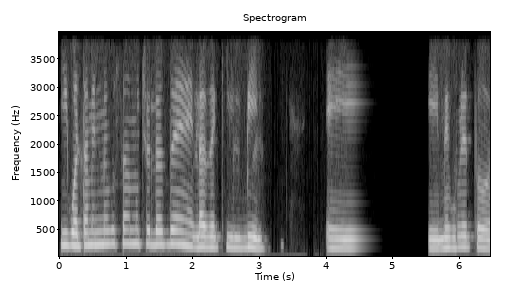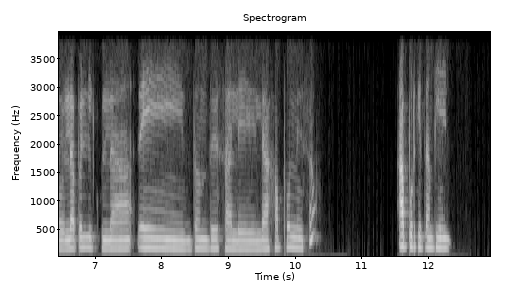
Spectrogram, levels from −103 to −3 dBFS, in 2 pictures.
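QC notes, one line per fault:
4.34 to 5.57 s, call audio freeze: the sound stops moving and the last bit of it hangs on as a fading buzz, then drops to near silence for about 0.86 s of the 1.21 s gap. This is most likely packets stalling in transit so the jitter buffer ran dry and the receiver padded with a decaying copy of what it last had. When audio resumes it picks up right where it left off, so nothing is lost, it's just pushed later by about 1.2 s.
5.97 s, skip ahead: playback jumps forward almost seamlessly, with only a tiny 9 ms patch at the join, but roughly 0.7 s of material is gone. That's a stretch of audio dropped while later audio was already waiting, so it cuts straight from one side of the missing stretch to the other. You hear an abrupt splice rather than a pause, and it claws back around 0.7 s of delay.
6.06 to 10.75 s, jitter buffer slow-down: over this stretch the speech plays at about 89% speed while the pitch stays put, because the receiver keeps repeating single pitch periods and bits of pauses to rebuild its reserve. 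In total it inserts about 529 ms. The effect is drawn-out vowels and a slightly dragging, elastic delivery.
10.74 to 12.94 s, jitter buffer speed-up: right as the slow-down ends the buffer has overshot its target, so the receiver starts snipping out short pitch-period-sized pieces over and over to shed the extra delay, roughly 0.7 s in all. Speech runs at about 135% speed with pitch unchanged, which comes across as noticeably rushed, like the talker is hurrying through to the end of the clip.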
